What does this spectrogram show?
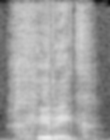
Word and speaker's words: chirik: 1 dot is chirik. Remember this ch underlined is like chet. Remember we looked at the Hebrew letter chet, the 8th letter. Chirik is how it is pronounced.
